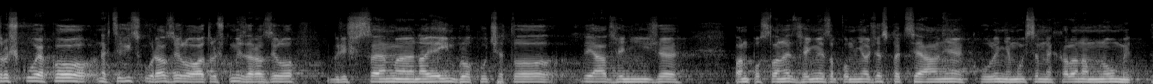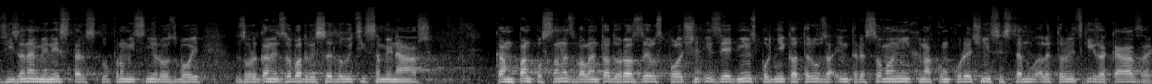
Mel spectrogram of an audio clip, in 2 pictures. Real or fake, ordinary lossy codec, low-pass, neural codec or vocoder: real; Opus, 16 kbps; 14.4 kHz; none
